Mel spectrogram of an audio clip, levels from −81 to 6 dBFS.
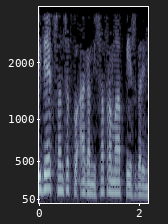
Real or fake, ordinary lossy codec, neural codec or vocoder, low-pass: real; none; none; 3.6 kHz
